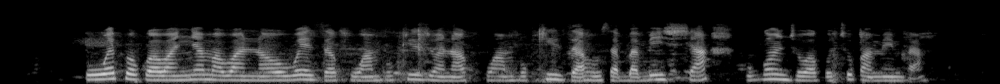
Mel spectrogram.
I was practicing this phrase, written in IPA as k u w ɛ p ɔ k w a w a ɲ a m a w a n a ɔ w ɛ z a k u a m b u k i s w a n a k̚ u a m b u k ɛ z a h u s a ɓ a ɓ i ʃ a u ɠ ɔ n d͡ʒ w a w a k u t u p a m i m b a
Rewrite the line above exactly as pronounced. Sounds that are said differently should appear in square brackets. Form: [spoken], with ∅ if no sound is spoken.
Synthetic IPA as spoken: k u w ɛ p ɔ k w a w a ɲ a m a w a n a ɔ w ɛ z a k u a m b u k i [z] w a n a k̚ u a m b u k [i] z a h u s a ɓ a ɓ i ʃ a u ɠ ɔ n d͡ʒ w a w a k u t u p a m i m b a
